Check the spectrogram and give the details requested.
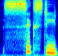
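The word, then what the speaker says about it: sixty: In American English, 60 takes the stress on the very first syllable, while 16 takes it on the second.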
